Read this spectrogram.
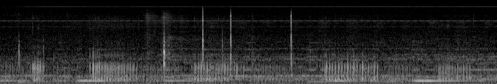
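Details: Domestic cat purring close up: a low, steady rumble that swells and fades in alternating breathing phases about once a second, with a few faint clicks.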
